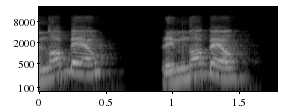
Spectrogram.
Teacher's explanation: São oxítonas, então é Nobel, prêmio Nobel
